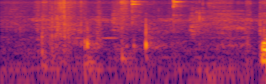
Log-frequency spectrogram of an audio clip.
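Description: Faint rustling and light taps of paper as a sheet is moved over an open book, with two brief faint squeaky sounds around the middle. A woman's voice starts at the very end.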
